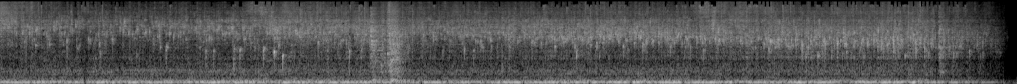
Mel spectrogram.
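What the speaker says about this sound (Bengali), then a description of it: "দুটো স্টিলের বোতলও মেজে পরিষ্কার করলাম" Running water splashes steadily into a kitchen sink while two steel bottles are scrubbed and rinsed. The rushing flow stays loud and continuous for about ten seconds, with no one speaking, then cuts off.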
